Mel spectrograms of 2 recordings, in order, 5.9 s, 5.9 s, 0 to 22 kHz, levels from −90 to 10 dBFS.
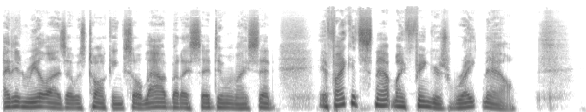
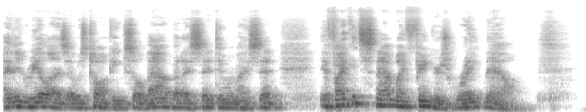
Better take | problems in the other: first | off-mic speech; far // room echo; very slight; dies away in 0.2 s

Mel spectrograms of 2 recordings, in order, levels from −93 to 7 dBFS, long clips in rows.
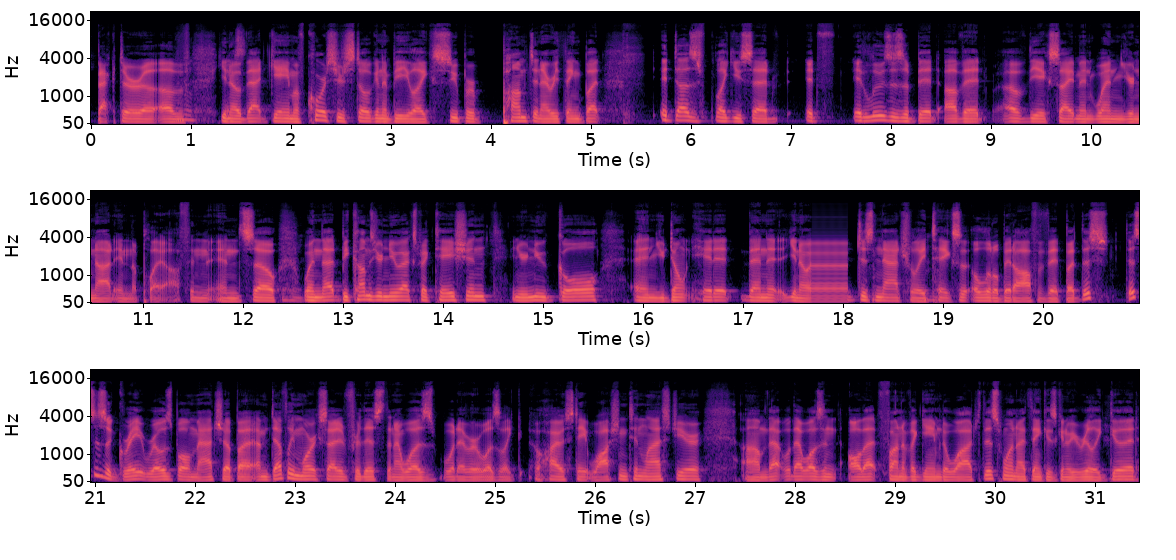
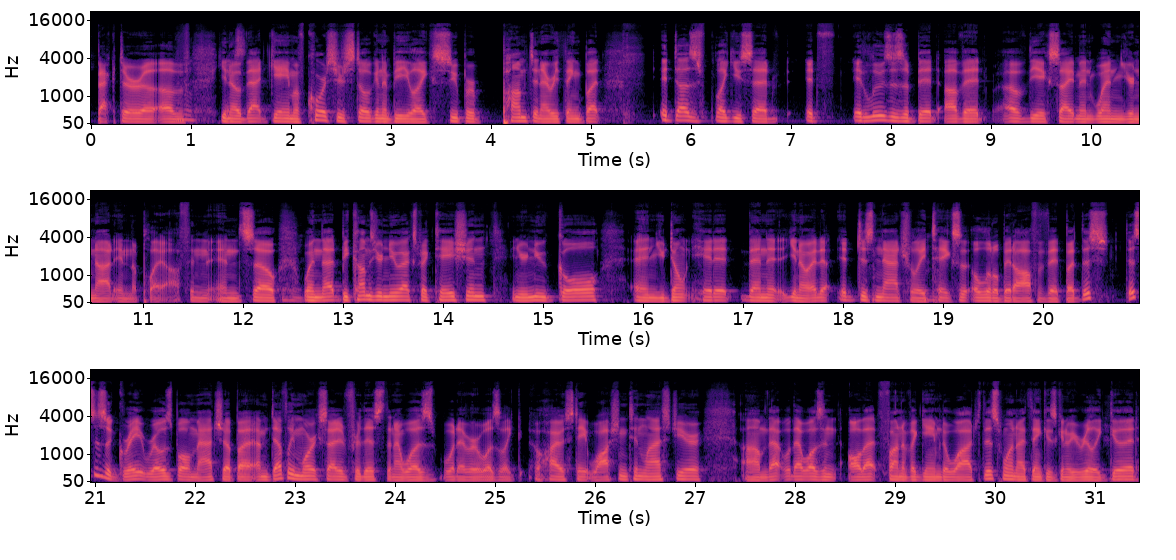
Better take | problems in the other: second | audio freezing; at 18 s

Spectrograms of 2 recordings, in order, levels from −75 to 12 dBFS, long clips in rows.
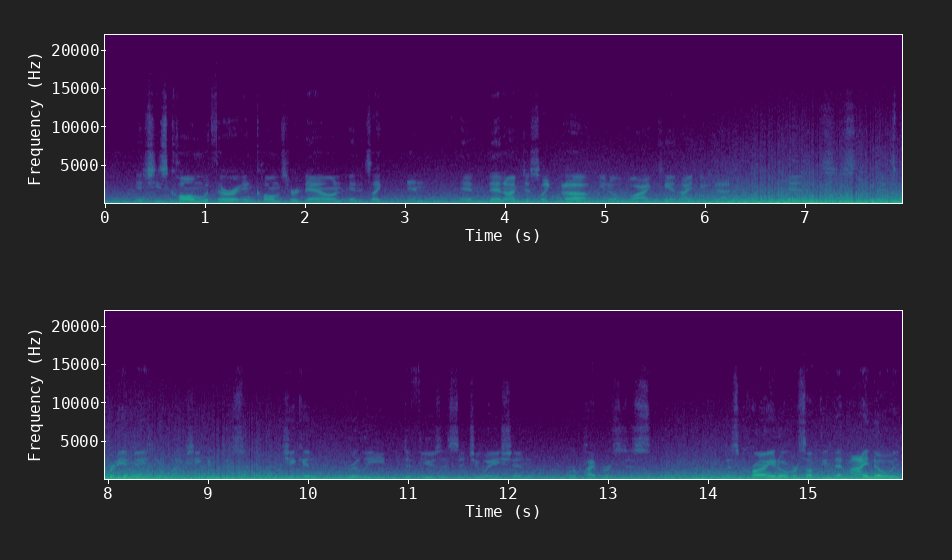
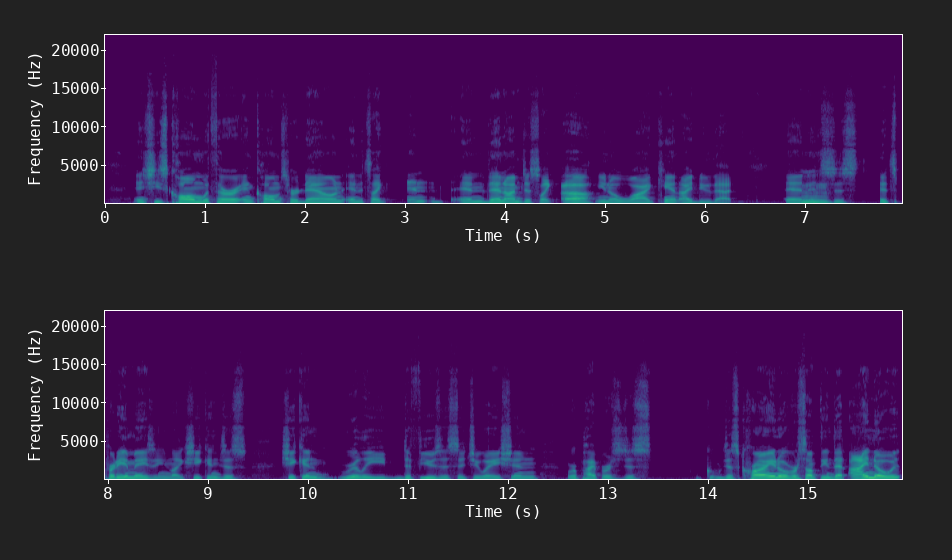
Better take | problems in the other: second | wind noise on the microphone; heavy; 2 dB below the speech

